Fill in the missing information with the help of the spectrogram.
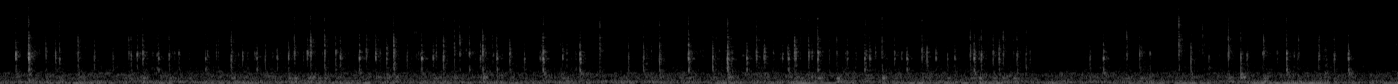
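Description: Fingertips type steadily on a Keychron K6 compact RGB-backlit mechanical keyboard with plastic keycaps on switches, in the dark. The keys give a fast, continuous stream of short, crisp clacks and taps that die away almost instantly, over a steady low background rumble.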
